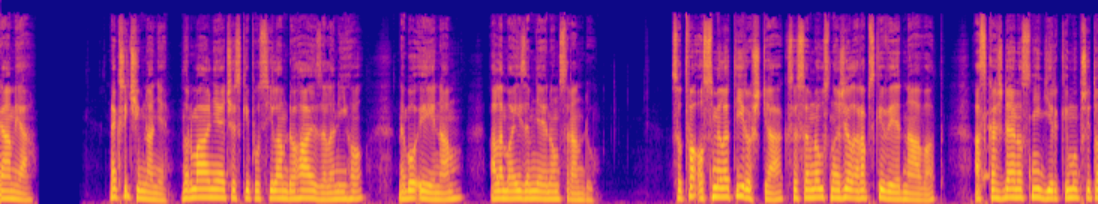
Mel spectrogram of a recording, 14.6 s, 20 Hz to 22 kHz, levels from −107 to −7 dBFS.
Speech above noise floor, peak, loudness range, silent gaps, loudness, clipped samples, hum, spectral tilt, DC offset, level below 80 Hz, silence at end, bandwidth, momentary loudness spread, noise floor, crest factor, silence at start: 51 dB; -4 dBFS; 3 LU; 0.51-1.05 s; -20 LUFS; under 0.1%; none; -5.5 dB/octave; under 0.1%; -56 dBFS; 0 s; 17 kHz; 8 LU; -70 dBFS; 16 dB; 0 s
